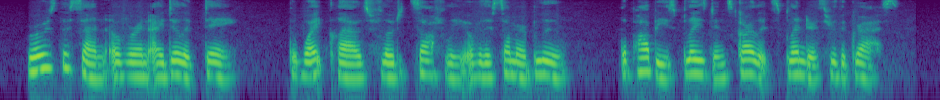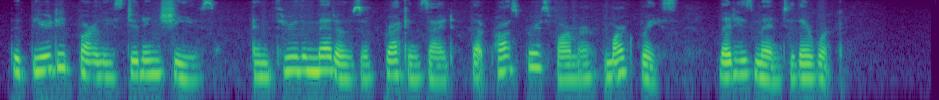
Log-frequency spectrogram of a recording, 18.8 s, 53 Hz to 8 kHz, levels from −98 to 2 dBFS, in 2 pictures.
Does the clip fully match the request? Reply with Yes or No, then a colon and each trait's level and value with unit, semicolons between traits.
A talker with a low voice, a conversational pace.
No: medium, 175 Hz; average, 155 wpm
